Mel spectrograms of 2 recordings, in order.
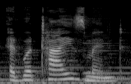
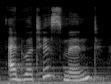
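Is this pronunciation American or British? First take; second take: American; British. First: It is said with an American English pronunciation. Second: It is said with a British English pronunciation. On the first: "in American English, we pronounce it as" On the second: "in British English, we pronounce it as"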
